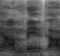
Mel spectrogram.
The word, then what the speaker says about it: आमेर: और फिर अभी लोकल लोगों ने आमेर कर दिया, बी और साइलेंट कर दिया, इसलिए आमेर ओल्ड न्यू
